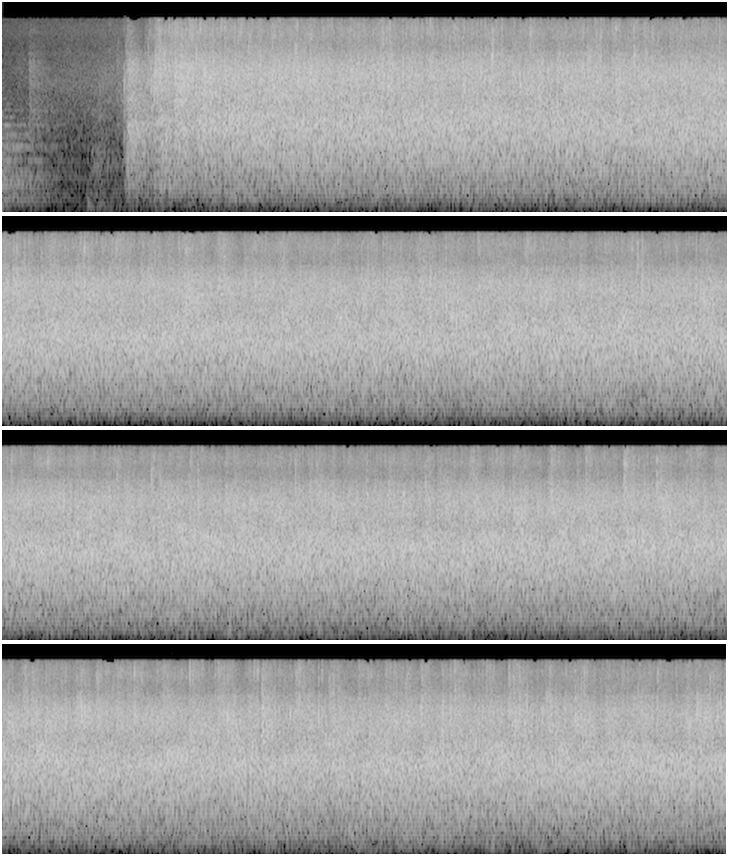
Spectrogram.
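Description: The last notes of a flute-and-piano piece fade out, and about a second in, a concert audience breaks into steady applause that goes on without letting up.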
